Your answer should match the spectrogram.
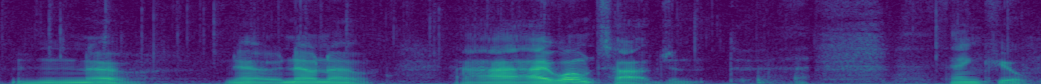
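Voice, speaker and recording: A man's voice: on the low side, animated, slow pace, slight background noise. An actor playing a genteel, middle-aged family man in a suspense drama, pompous and formal with a falsely jovial manner. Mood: grave, formal. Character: genteel English family patriarch, smoothly hypocritical and unflappable. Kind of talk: radio suspense drama acting.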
